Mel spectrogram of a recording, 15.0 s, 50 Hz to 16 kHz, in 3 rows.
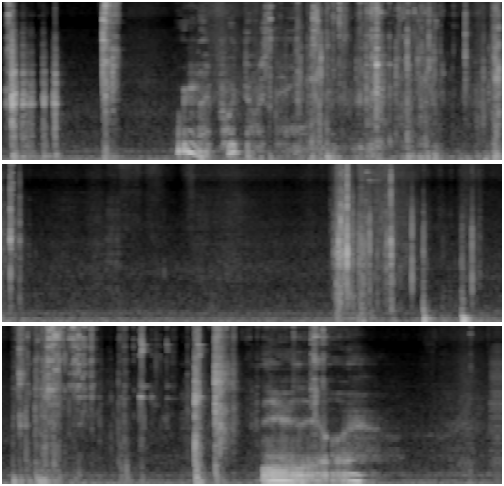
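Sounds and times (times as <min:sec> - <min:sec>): metal tools clinking: 0:02.5 - 0:05.2, 0:10.2 - 0:13.5.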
